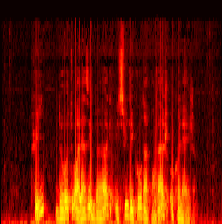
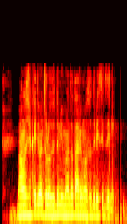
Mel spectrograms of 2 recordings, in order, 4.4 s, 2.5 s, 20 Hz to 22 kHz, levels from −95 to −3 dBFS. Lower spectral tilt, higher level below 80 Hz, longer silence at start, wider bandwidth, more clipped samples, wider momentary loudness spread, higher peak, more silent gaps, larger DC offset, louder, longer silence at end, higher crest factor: about the same, -7 dB/octave vs -7.5 dB/octave; second, -54 dBFS vs -48 dBFS; second, 0.05 s vs 0.2 s; first, 16 kHz vs 7.6 kHz; neither; about the same, 7 LU vs 9 LU; second, -20 dBFS vs 0 dBFS; neither; neither; second, -34 LUFS vs -19 LUFS; first, 0.55 s vs 0.05 s; about the same, 16 dB vs 18 dB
